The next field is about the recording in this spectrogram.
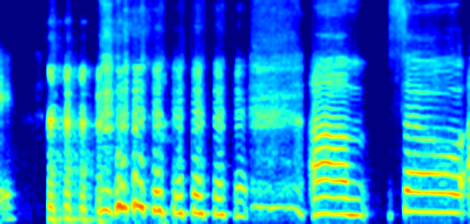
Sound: laughing

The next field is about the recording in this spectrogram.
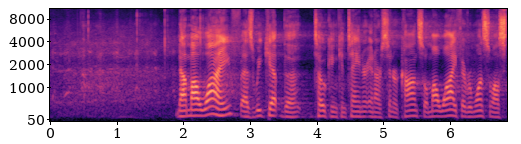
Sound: laugter

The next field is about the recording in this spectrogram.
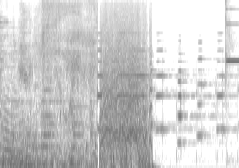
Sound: record scratch

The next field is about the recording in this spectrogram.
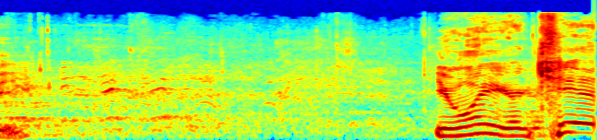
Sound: congregation laughing

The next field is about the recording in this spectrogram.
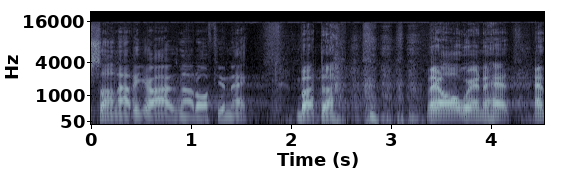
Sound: audience laughter

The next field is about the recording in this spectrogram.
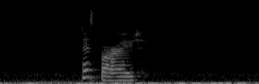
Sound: none

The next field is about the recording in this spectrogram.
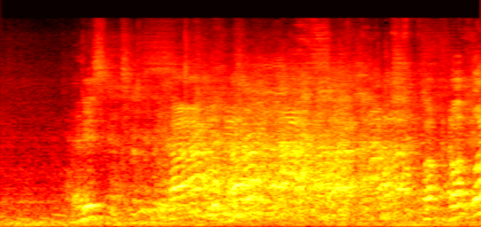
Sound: laughter

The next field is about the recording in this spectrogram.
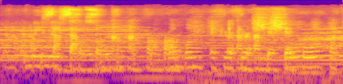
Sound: voices echoing

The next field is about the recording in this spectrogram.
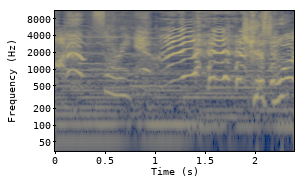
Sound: crying

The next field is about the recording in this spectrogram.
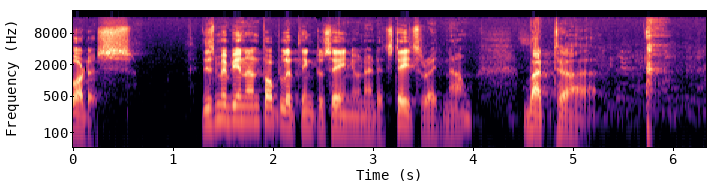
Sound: few laugh

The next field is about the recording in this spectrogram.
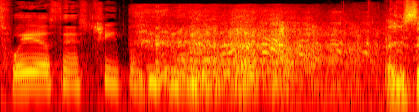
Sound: subtle laughs

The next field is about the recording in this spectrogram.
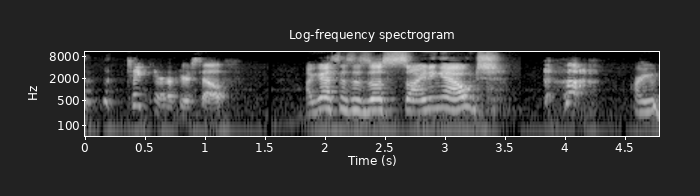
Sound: coughts

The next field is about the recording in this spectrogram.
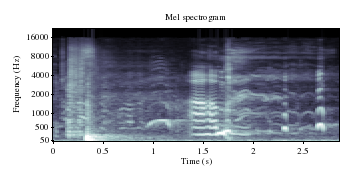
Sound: audience member hoots; laughs

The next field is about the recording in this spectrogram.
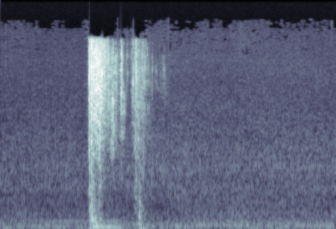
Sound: body impact on ground

